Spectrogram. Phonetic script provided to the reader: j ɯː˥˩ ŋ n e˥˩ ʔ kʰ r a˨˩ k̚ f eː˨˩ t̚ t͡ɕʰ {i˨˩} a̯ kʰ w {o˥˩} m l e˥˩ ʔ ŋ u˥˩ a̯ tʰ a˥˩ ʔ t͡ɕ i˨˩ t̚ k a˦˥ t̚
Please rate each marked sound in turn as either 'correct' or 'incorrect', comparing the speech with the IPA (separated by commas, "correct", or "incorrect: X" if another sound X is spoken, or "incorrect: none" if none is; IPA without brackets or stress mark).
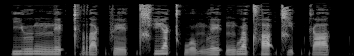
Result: incorrect: i˥˩, incorrect: o˩˦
